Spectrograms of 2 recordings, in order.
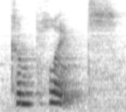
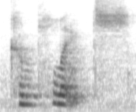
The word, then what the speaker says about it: complaint: Complaint. Complaint. A noun, 2 syllables, and we stress the second. Complaint.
